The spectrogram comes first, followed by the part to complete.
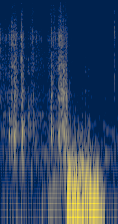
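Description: A thin plastic carrier bag crinkling and rustling as hands dig through vintage plastic toys inside it, with light clacks of the hard toys knocking together. Near the end a loud low rumble takes over.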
